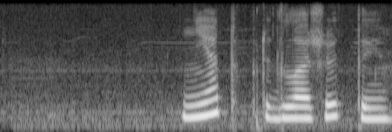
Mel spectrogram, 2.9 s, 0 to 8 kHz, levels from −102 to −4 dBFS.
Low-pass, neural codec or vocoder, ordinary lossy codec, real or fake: 7.2 kHz; none; none; real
